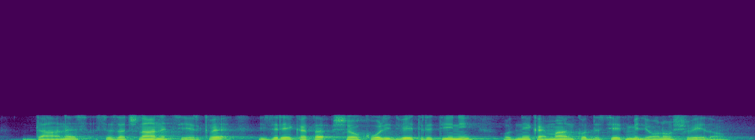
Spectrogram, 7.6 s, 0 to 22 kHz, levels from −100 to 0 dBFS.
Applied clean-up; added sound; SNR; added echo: none; none; none; none.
